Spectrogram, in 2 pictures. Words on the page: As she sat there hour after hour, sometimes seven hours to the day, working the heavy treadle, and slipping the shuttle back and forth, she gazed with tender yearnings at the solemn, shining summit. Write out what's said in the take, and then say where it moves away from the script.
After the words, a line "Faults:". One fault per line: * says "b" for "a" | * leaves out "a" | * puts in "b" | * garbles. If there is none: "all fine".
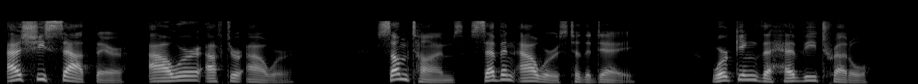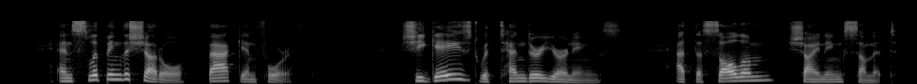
As she sat there hour after hour, sometimes seven hours to the day, working the heavy treadle, and slipping the shuttle back and forth, she gazed with tender yearnings at the solemn, shining summit.
Faults:
all fine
